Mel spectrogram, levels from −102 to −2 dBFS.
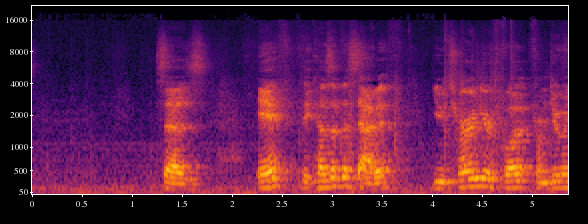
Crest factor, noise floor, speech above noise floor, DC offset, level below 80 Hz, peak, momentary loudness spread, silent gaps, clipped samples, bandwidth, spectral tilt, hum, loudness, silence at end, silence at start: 18 dB; -49 dBFS; 26 dB; under 0.1%; -52 dBFS; -8 dBFS; 12 LU; none; under 0.1%; 16 kHz; -5.5 dB/octave; none; -24 LUFS; 0 s; 0.45 s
